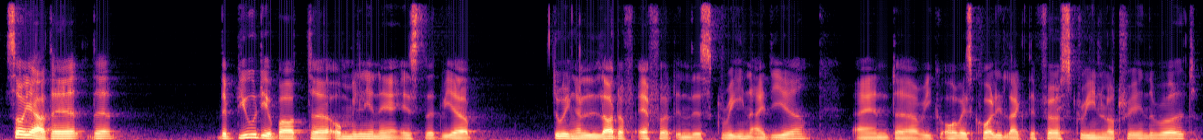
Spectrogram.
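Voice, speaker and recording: Mellow, low-voiced German man. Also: fairly even intonation, moderate pace, clean tone. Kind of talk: conversational explanation in an interview.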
